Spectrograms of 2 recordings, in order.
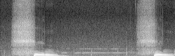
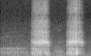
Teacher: keluar dari tengah-tengah lidah ya bersama langit-langit mulut atas atau tengah langit-langit atas. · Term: huruf syin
